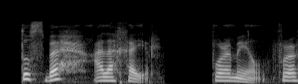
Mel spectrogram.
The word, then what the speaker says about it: تصبح على خير: For Fusha, it's very similar with a bit of different in pronunciation. So we'd say تصبح على خير. تصبح على خير for a male.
